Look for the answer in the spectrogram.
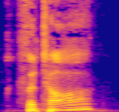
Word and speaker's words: Fatah: Now, the strangest story, Fatah and Hamas in talks in China. Did I say that correctly? – You did.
